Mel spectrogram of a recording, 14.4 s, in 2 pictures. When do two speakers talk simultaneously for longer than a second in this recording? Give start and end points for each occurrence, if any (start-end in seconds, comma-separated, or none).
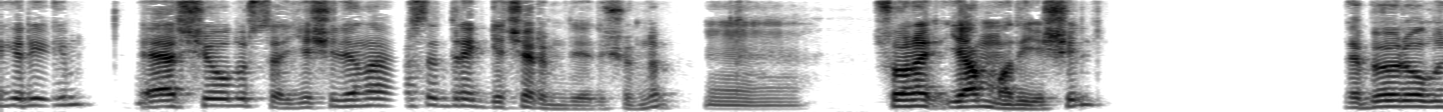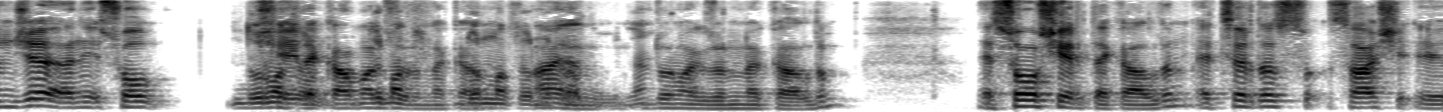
8.5-10.5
